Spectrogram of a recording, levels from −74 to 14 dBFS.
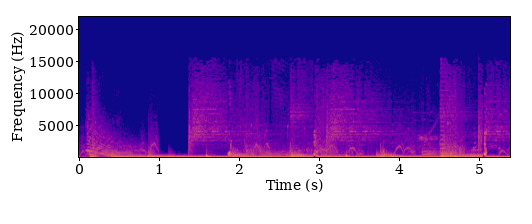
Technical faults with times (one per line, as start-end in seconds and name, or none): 1.84-1.91 broken MP3 bit reservoir
2.91-2.98 broken MP3 bit reservoir
5.03-5.10 broken MP3 bit reservoir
